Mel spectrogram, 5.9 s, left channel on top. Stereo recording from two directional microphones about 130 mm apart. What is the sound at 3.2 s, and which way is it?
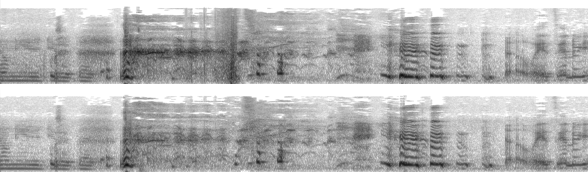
Laughter, 10° right (ahead or behind).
